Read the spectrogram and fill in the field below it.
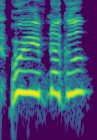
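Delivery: high, loud barked order; mock yelled CPR command. A bro doing CPR on his drowning friend, yelling. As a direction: yell it while pounding his chest. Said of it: "banging on your chest".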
